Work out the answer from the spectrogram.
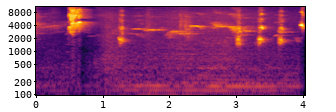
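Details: Oriental magpie-robin lure song, used to rile a rival into opening its tail: a loud harsh burst, then scattered short whistled and buzzy notes between 2 and 8k, separated by brief pauses over a low background hum.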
